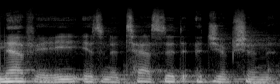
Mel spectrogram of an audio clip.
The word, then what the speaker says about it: Nephi: Thus, NPY that we transliterate would be pronounced as Nephi.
